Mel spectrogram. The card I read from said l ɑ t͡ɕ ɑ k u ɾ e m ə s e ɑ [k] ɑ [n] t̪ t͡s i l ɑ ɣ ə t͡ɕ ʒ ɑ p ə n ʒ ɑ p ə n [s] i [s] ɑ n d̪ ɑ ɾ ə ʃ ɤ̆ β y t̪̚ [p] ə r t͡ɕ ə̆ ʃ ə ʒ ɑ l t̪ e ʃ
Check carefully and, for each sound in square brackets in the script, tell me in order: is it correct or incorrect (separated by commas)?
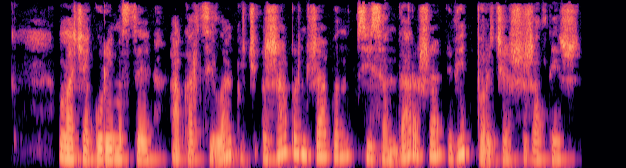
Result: correct, incorrect, correct, correct, correct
